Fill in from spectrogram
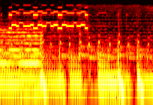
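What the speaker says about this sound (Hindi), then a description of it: "फोन।" A loud, close electronic phone ringtone plays a repeating melodic tune in a Hindi film scene, heard alone with no voices.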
